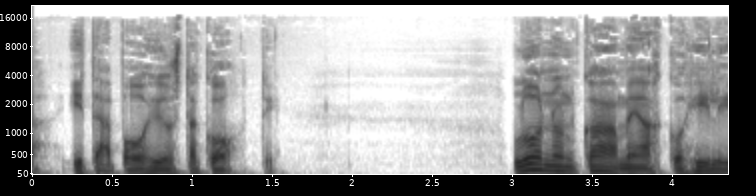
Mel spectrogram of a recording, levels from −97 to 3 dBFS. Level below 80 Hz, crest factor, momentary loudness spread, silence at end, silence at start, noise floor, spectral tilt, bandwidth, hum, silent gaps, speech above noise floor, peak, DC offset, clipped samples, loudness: -32 dBFS; 18 dB; 11 LU; 0 s; 0 s; -72 dBFS; -5.5 dB/octave; 17 kHz; none; none; 55 dB; -2 dBFS; under 0.1%; under 0.1%; -17 LUFS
